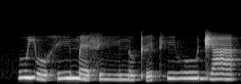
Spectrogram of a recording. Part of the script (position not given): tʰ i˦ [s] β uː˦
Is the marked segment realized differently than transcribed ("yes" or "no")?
yes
